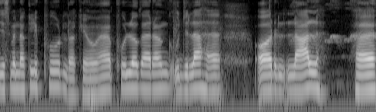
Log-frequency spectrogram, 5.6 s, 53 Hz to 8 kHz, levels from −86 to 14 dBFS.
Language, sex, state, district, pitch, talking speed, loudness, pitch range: Hindi, male, Jharkhand, Garhwa, 145 Hz, 150 wpm, -18 LUFS, 135-155 Hz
